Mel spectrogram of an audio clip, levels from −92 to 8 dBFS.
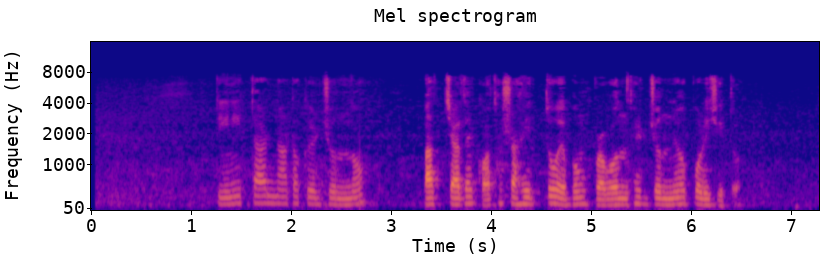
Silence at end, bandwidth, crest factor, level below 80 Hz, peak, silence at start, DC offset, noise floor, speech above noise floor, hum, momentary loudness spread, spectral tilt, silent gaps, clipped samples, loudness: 0.8 s; 8.2 kHz; 24 dB; -70 dBFS; -12 dBFS; 0.15 s; under 0.1%; -63 dBFS; 30 dB; none; 12 LU; -5 dB/octave; none; under 0.1%; -34 LUFS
